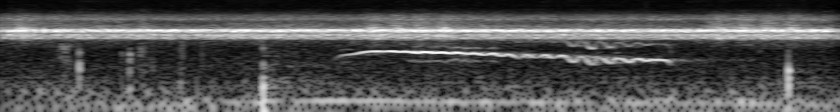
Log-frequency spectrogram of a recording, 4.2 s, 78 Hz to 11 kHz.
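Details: Around midnight at a mountain tarp campsite, about 50 degrees, an Eastern Screech-Owl gives one horse-like whinny, a quavering trill sliding down over about two seconds, over a steady high drone of night insects.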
